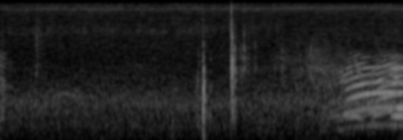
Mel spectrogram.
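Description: Cricket bat striking the ball: a single sharp crack about a second in, followed closely by a fainter knock.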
